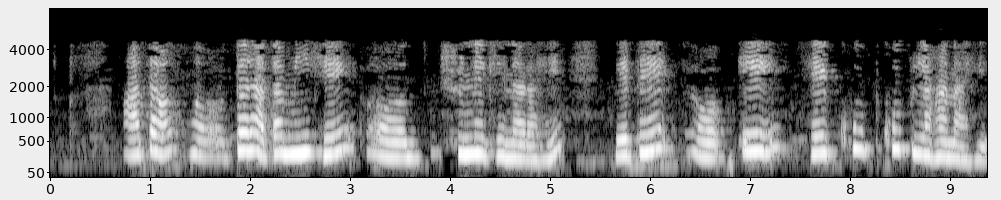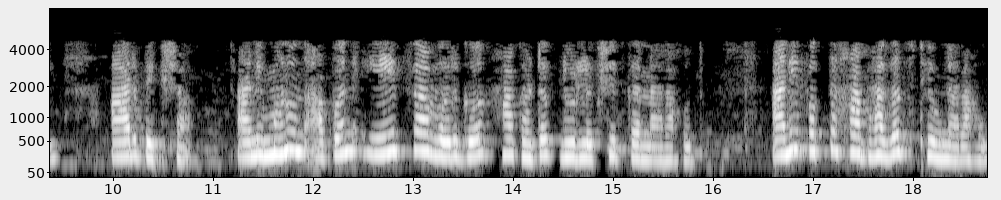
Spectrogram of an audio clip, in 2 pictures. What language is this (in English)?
Marathi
